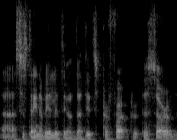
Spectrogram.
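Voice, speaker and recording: A man speaks at a fairly quick pace with a non-native accent and a somewhat breathy voice. The background is quiet. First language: not English. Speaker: workshop trainer. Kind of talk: online workshop lecture. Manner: halting, many repetitions and fillers.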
